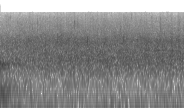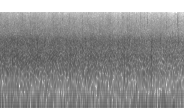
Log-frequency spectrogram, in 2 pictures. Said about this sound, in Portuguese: Você acredita nisso? Então aplaude e glorifique o nome do Senhor.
